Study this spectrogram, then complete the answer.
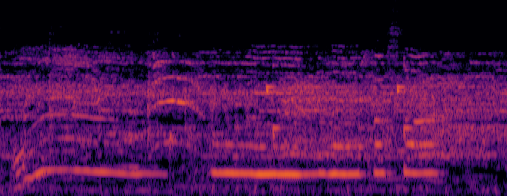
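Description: A pet cat meows in long, drawn-out, wailing cries, close and fairly loud, with a steady background hum and no talking.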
